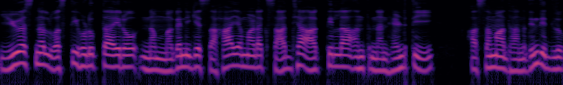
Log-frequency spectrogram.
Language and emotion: Kannada, sad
